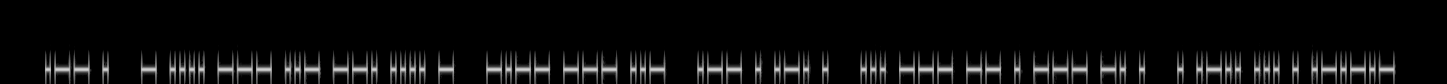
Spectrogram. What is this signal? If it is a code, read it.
Morse code, heard as a keyed tone, about 25 wpm, 700 Hz. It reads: WE THOUGHT YOU WERE SOMEONE ELSE.
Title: Sentences from Top 800 Words 25wpm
